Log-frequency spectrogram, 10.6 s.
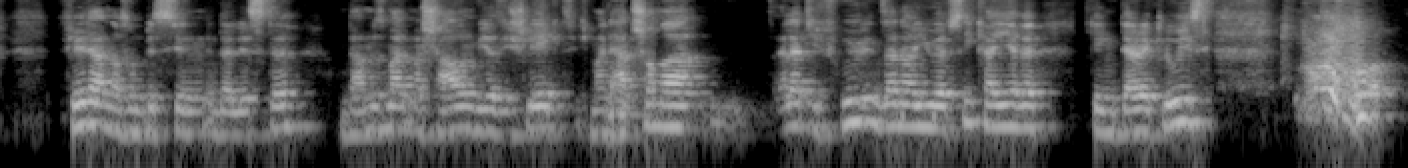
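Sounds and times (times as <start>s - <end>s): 
speech: 0.5s - 10.4s
person sneezing: 9.6s - 10.5s.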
